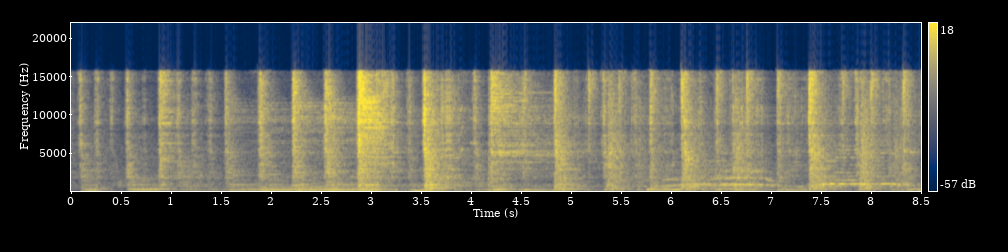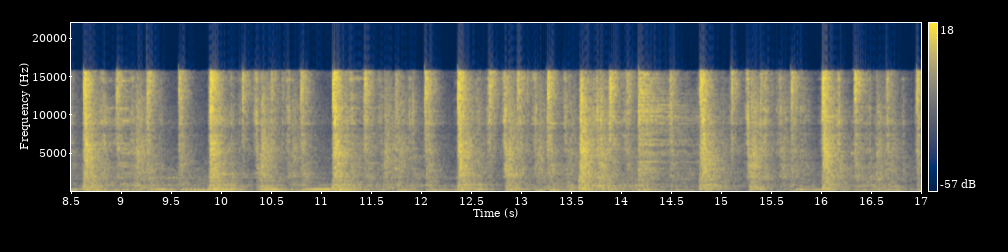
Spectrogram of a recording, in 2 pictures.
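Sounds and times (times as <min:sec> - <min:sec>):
live band playing: 0:00.0 - 0:17.0
strummed acoustic guitar: 0:00.0 - 0:17.0.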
